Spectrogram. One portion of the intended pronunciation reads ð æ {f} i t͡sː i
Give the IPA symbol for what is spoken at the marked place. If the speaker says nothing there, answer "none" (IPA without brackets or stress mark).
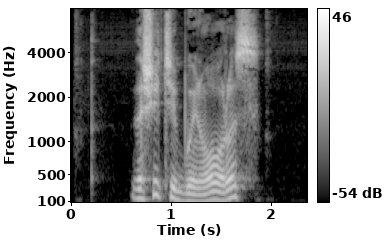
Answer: ʃ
